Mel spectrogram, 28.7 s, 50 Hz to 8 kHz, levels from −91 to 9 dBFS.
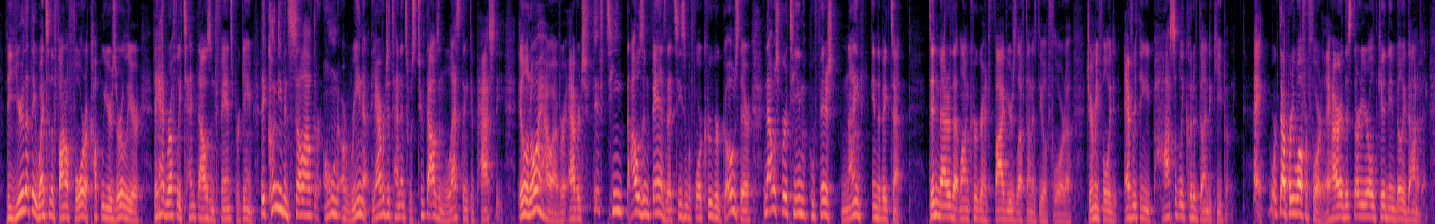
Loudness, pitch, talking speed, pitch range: -21 LUFS, 145 Hz, 220 wpm, 120-175 Hz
